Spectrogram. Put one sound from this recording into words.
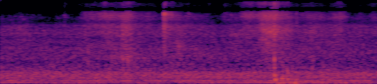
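A woman speaks softly close by, muffled.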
